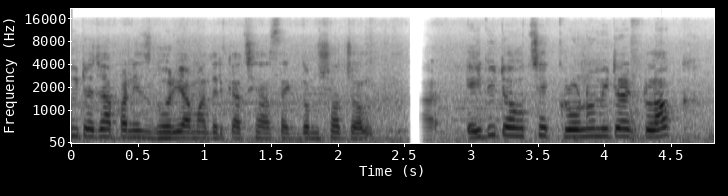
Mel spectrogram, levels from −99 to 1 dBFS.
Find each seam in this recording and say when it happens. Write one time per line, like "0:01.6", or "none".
0:02.8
